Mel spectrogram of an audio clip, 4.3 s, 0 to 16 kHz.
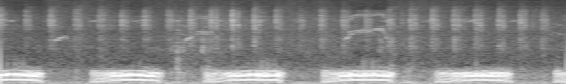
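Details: Five resonant, low arched coos roll out roughly every 0.9 seconds from a pigeon during an intruder pair's attack on a wild nestling, with soft high chirps of small birds in the background.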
